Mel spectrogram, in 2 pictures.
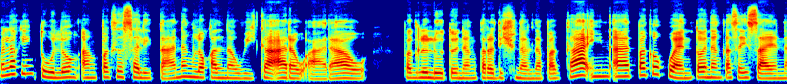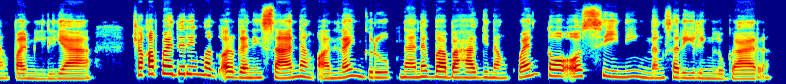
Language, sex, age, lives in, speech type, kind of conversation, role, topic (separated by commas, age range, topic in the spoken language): Filipino, female, 30-34, Philippines, read, expert-assistant, expert, Paano kung biglang nawala ang lahat ng wika sa mundo maliban sa isa? Anong epekto nito sa kultura, pagkakakilanlan, at komunikasyon ng tao?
